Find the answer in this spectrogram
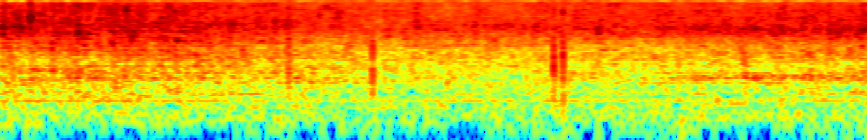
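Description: Water trickling and splattering from PVC inlet pipes into aquaponics grow beds: a steady patter with a few faint ticks in the middle.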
